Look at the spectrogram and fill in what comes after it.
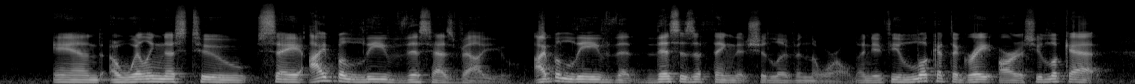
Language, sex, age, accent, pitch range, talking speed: English, male, 40-59, American, 95-115 Hz, 180 wpm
